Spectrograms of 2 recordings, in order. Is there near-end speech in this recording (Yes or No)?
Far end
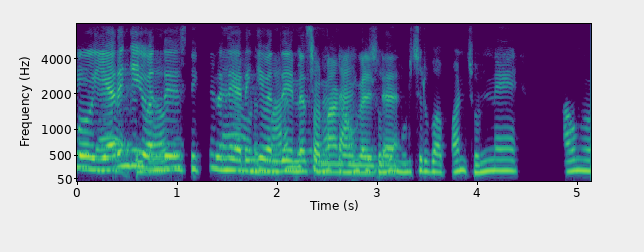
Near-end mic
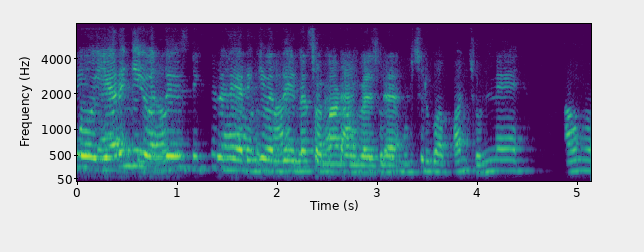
No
